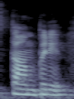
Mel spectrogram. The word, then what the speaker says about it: Tampere: मैं प्रोनाउंसिएशन मैं क्योंकि तामपरे को भी टैम्पर यूनिवर्सिटी कह रहे थे, तो भाई ने मुझे कहा जी इट्स तामपरे।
